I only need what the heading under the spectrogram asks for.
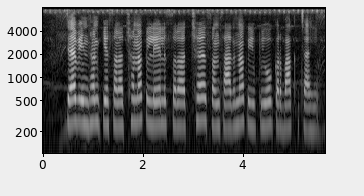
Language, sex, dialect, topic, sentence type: Maithili, female, Southern/Standard, agriculture, statement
